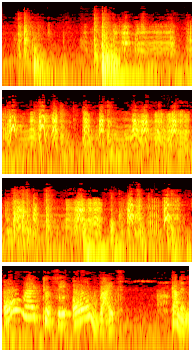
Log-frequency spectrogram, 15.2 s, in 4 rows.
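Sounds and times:
dog whimpering: 1.6s - 11.2s, 13.7s - 14.8s
dog barking: 2.2s - 2.9s, 3.8s - 8.2s, 9.1s - 9.4s, 10.1s - 11.2s
speech: 12.3s - 13.9s, 14.8s - 15.1s.

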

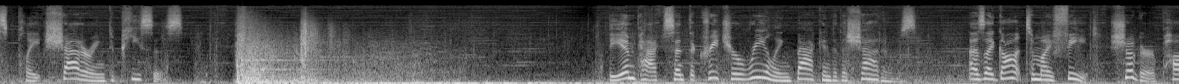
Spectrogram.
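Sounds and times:
speech: 0.2s - 2.7s, 6.1s - 11.7s
volley of revolver gunshots: 2.4s - 7.8s
heavy low rumble: 2.4s - 9.8s.

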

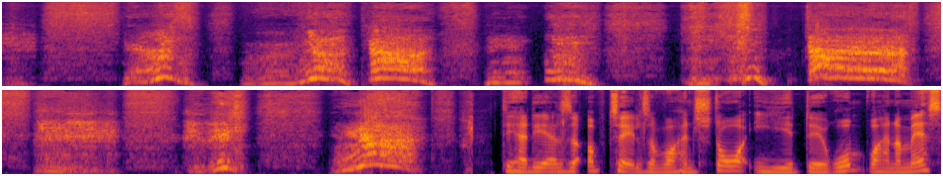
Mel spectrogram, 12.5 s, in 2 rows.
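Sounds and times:
Hugh Jackman growling, grunting and shouting voicing Wolverine fight scenes: 0.0s - 4.0s, 4.6s - 9.2s
speech: 0.8s - 3.6s, 9.6s - 12.5s.

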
